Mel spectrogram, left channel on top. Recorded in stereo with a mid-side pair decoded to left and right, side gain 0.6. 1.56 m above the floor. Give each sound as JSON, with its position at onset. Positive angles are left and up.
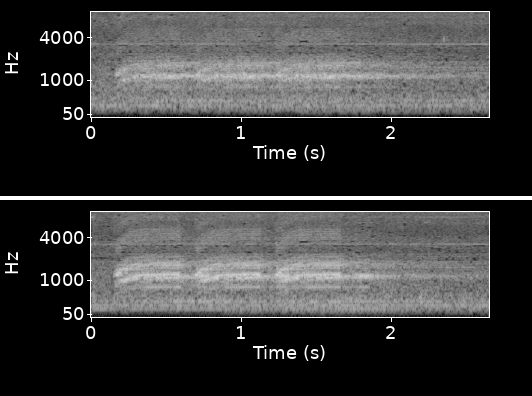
{"t": 0.2, "sound": "an alarm", "azimuth_deg": -40, "distance_m": 3.0}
